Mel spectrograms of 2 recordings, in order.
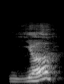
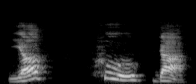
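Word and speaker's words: יְהוּדָה: Now, the way that we pronounce this word is as follows. Yahuda, okay? I broke it down into syllables. Yahuda, okay?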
